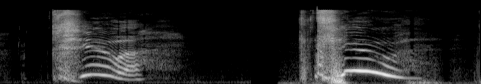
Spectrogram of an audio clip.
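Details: Sneezing: two explosive sneezes, each trailing into a falling voiced tail.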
